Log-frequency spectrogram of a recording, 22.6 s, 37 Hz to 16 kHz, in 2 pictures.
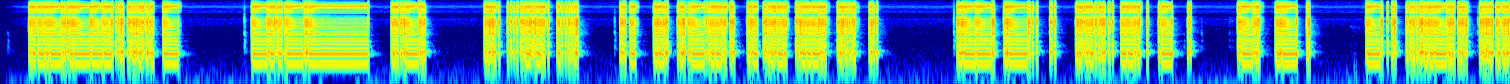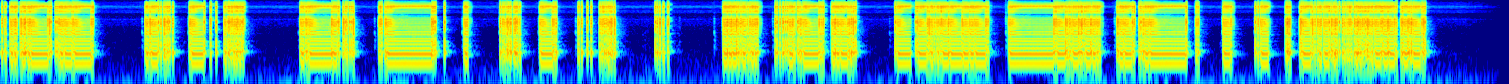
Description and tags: Glitching, Stylophone, A
Raw audio of a glitching stylophone. This effect is caused by lightly scraping the metal stylus over the keys (as opposed to forcefully pressing the stylus). This confuses the connection, causing a spontaneous glitching as the device struggles to decide whether the key is pressed or not.
An example of how you might credit is by putting this in the description/credits:
The sound was recorded using a "H4n Pro Zoom recorder" on 2nd November 2017.
glitch, stylophone, synthesizer, glitching, synthesiser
